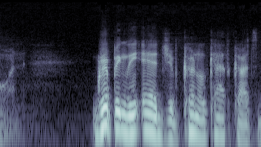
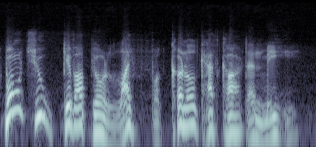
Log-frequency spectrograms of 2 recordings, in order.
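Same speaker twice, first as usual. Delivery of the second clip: much higher, louder mock of Cathcart's harshness; mock harsh self-righteous; 6 semitones higher, 7 dB louder than usual. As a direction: parody the blustering colonel. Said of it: "emulating Colonel Cathcart's harsh, self-righteous tone".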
